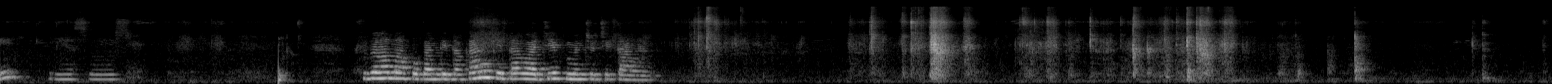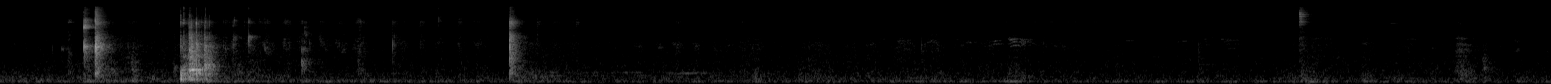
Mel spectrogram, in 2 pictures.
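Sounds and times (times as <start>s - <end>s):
hands rubbing and rustling: 17.7s - 26.3s.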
